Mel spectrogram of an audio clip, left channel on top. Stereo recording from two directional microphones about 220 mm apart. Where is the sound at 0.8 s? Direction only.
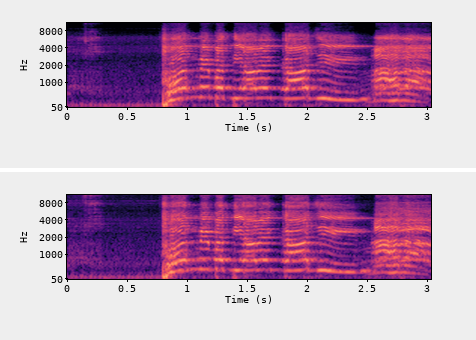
50° right (ahead or behind).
